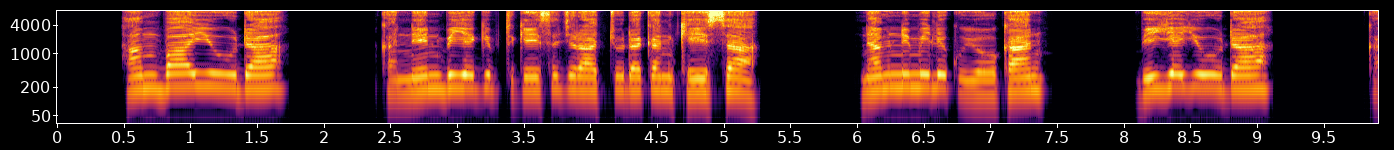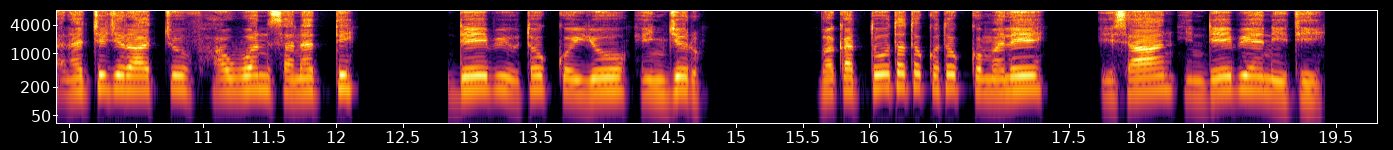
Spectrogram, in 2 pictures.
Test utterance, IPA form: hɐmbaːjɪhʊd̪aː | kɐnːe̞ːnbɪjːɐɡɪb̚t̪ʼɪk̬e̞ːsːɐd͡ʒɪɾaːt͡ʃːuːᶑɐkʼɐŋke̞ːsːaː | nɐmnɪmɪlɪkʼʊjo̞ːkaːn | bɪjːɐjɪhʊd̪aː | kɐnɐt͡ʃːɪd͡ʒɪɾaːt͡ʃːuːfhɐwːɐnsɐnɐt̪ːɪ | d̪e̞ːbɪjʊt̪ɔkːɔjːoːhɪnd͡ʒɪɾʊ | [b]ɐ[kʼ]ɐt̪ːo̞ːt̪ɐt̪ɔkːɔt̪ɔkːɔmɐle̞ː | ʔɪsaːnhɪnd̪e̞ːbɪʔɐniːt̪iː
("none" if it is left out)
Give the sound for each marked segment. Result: b, kʼ

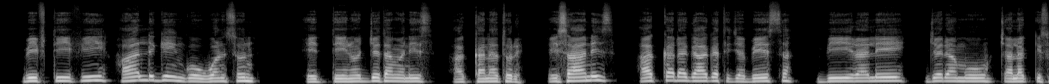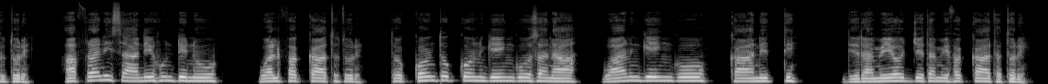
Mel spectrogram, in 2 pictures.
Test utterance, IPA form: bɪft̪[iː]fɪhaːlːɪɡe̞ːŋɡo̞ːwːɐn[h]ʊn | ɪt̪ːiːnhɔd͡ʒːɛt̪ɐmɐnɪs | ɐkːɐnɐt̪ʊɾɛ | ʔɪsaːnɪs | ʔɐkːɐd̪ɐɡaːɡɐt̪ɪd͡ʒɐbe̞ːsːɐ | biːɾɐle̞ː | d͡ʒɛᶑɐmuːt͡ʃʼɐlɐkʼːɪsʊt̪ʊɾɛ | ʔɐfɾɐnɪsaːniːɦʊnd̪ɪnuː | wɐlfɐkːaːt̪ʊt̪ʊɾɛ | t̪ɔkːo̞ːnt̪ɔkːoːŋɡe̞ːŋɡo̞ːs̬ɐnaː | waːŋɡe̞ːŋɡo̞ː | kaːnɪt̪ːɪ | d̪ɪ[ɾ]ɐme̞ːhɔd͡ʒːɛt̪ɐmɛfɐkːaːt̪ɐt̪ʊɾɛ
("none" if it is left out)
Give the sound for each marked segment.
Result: iː, s, ɾ

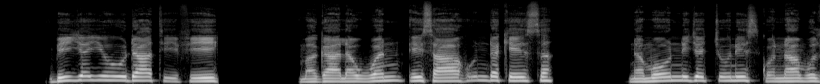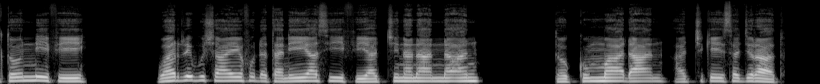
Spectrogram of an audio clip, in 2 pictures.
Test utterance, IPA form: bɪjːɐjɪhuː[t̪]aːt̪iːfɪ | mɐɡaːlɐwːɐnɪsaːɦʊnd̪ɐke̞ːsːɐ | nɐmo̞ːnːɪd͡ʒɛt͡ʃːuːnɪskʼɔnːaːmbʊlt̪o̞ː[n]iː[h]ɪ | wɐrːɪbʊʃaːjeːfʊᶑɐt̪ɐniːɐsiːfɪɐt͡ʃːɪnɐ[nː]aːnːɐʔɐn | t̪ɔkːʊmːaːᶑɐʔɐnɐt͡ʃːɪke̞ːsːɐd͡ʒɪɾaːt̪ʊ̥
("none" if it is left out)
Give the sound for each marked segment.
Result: d̪, nː, f, n

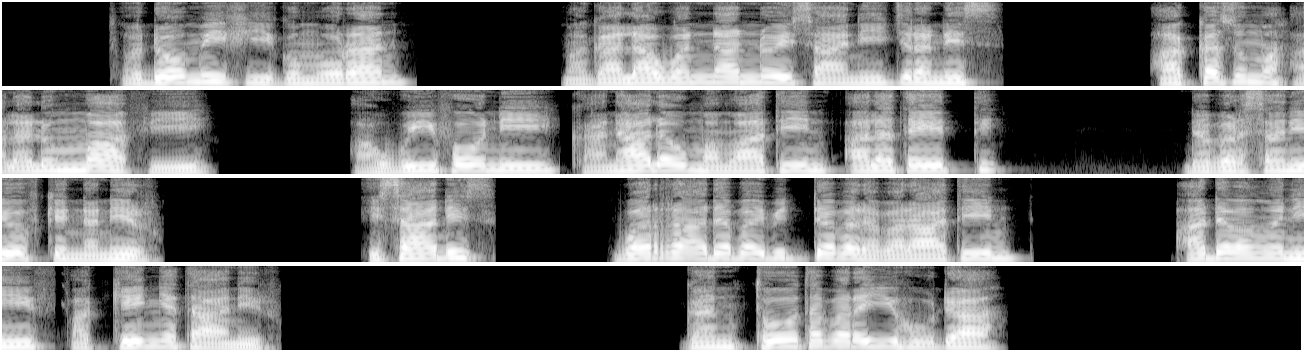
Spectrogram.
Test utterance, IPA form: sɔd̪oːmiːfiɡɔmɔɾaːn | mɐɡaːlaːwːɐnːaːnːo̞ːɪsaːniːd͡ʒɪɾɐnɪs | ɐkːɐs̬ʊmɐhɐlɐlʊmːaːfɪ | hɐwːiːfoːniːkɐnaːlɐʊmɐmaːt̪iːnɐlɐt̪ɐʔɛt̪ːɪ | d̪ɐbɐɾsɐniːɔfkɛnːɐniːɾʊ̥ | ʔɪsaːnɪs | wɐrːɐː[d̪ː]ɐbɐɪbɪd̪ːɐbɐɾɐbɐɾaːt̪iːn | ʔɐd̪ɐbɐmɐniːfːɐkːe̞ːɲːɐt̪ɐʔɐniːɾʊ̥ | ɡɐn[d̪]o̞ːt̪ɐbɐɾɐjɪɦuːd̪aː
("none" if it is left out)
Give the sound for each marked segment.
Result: d̪, t̪

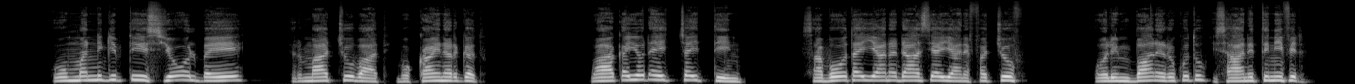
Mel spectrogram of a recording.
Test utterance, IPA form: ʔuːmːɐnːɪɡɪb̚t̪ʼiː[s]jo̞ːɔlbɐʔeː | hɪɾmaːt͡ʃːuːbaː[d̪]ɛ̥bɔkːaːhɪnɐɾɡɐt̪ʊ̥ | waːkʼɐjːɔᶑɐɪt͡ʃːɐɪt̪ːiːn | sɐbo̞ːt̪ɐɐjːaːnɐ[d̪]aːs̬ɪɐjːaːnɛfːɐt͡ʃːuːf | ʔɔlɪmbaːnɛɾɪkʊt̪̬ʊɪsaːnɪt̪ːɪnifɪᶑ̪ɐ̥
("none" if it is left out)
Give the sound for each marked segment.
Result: s, t̪, d̪

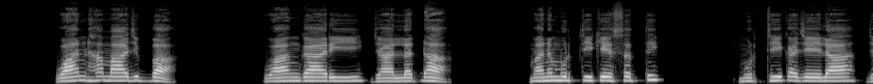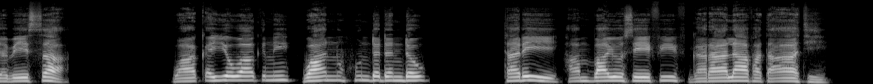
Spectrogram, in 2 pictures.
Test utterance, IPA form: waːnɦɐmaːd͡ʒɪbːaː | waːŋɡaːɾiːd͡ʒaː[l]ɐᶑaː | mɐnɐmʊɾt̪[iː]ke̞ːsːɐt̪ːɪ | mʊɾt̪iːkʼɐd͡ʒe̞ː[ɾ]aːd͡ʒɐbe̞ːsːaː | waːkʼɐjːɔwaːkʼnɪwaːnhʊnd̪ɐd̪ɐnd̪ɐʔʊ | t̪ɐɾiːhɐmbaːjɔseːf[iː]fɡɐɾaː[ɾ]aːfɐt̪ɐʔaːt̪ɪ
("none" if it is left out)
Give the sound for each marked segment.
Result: lː, iː, l, iː, l

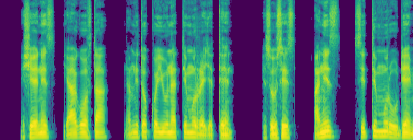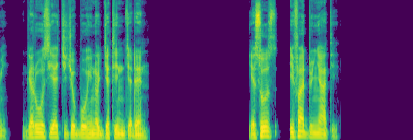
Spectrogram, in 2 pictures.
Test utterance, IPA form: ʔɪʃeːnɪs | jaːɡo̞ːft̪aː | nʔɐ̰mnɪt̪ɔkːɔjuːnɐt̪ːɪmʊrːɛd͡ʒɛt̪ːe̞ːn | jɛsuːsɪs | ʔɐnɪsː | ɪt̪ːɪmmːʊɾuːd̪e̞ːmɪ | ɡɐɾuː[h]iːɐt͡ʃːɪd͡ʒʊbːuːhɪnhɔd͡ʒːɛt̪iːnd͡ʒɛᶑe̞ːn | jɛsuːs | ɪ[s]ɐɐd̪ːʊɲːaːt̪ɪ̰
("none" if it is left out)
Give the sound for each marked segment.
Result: s, f

